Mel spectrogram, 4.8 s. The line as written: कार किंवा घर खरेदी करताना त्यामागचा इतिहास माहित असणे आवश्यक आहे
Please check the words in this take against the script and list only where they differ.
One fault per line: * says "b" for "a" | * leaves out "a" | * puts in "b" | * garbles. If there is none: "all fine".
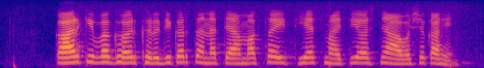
all fine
